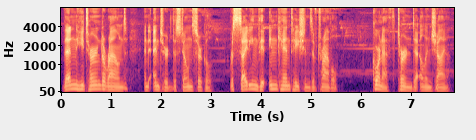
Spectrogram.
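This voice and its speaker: Low-voiced male fantasy narrator. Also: moderate pace. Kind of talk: dramatic scripted fantasy narration.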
